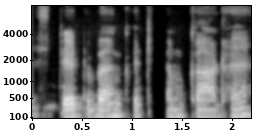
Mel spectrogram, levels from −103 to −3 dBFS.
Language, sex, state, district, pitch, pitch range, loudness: Hindi, male, Bihar, Purnia, 120 Hz, 115-125 Hz, -22 LUFS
